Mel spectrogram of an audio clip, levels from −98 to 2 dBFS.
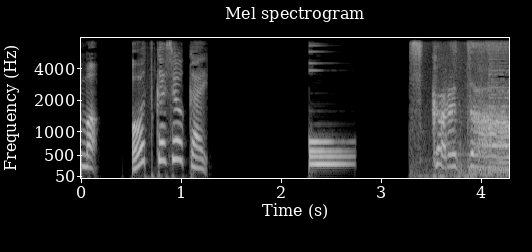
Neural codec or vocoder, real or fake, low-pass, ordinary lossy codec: none; real; 7.2 kHz; none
